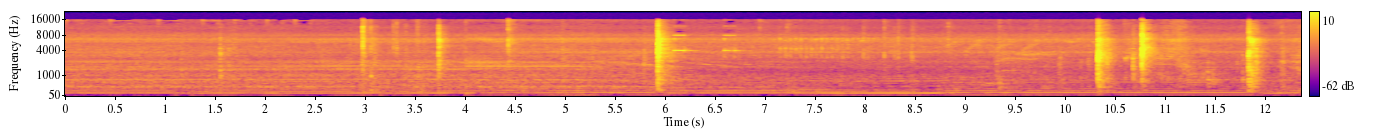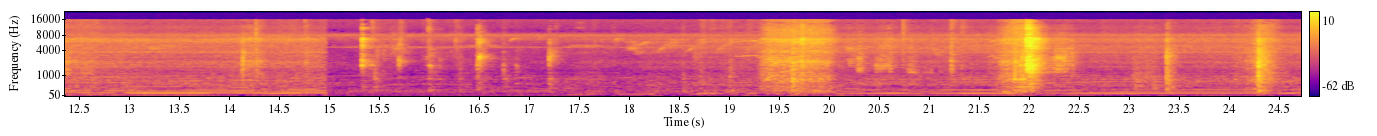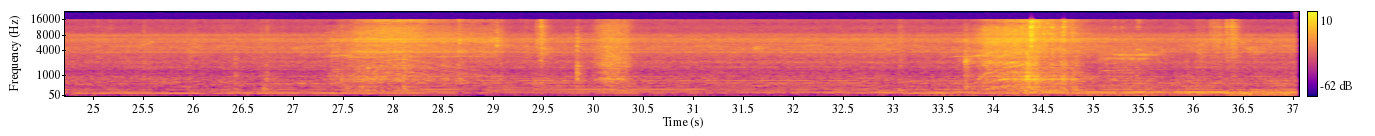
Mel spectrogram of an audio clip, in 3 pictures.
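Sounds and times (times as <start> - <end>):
cordless drill whirring: 0.0 - 13.1, 19.0 - 22.6, 27.4 - 30.6, 33.1 - 35.7.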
